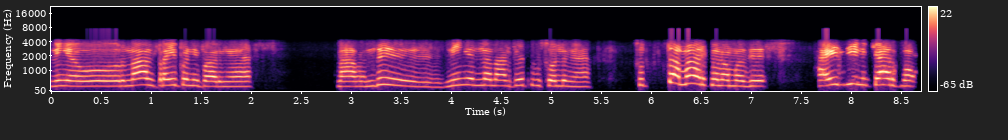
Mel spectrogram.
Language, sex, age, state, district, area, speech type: Tamil, male, 18-30, Tamil Nadu, Tiruchirappalli, rural, conversation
